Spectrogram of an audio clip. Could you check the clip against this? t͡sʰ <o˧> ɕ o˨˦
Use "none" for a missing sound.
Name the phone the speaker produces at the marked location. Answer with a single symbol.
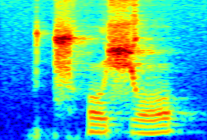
o˧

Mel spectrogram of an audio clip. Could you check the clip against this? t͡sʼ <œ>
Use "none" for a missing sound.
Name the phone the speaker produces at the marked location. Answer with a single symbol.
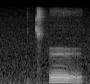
ø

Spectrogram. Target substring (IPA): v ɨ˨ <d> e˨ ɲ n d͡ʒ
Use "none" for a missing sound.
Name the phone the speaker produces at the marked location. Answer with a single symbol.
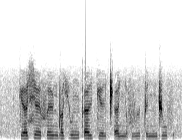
d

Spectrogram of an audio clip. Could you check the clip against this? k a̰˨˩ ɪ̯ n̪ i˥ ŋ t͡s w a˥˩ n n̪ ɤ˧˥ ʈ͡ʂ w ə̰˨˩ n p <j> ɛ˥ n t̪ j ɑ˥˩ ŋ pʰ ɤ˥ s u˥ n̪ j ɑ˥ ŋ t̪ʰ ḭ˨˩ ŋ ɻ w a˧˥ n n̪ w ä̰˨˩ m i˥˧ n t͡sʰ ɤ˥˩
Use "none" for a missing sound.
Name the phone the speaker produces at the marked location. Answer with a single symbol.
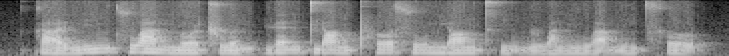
ɥ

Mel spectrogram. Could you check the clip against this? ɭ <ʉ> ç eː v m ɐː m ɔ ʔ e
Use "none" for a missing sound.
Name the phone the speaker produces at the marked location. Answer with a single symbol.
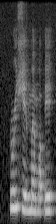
ʉ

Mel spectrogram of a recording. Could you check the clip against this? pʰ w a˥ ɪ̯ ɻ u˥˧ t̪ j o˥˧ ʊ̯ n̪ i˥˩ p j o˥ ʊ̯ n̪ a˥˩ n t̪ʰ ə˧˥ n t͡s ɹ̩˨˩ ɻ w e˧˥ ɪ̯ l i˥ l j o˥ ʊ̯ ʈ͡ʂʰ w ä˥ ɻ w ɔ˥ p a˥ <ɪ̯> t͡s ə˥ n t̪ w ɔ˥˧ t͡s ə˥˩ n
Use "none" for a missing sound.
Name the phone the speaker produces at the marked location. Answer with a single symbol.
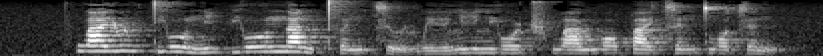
ɪ̯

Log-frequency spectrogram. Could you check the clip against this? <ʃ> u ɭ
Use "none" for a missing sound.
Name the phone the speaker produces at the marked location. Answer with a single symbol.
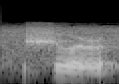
ʃ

